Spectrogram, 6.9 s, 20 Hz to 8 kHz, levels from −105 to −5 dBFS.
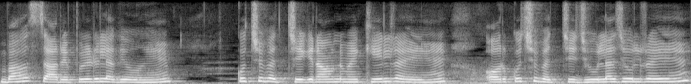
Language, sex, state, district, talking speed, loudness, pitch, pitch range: Hindi, female, Uttar Pradesh, Muzaffarnagar, 175 wpm, -14 LUFS, 260 Hz, 240-280 Hz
